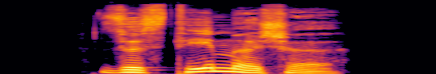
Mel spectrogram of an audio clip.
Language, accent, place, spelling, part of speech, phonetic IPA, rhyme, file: German, Germany, Berlin, systemische, adjective, [zʏsˈteːmɪʃə], -eːmɪʃə, De-systemische.ogg
- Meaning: inflection of systemisch: 1. strong/mixed nominative/accusative feminine singular 2. strong nominative/accusative plural 3. weak nominative all-gender singular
